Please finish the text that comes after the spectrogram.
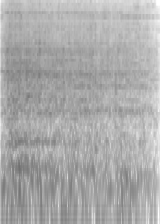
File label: casino Fast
